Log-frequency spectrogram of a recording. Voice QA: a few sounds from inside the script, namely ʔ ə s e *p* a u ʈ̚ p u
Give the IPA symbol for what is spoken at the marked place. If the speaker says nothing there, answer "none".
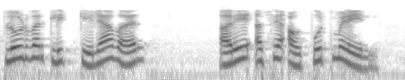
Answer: ʔ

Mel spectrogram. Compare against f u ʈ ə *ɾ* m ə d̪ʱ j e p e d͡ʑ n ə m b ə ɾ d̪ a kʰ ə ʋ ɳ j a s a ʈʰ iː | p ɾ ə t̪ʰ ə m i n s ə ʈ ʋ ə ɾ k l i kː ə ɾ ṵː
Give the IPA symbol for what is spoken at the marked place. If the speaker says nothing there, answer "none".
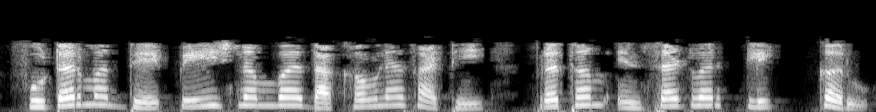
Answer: ɾ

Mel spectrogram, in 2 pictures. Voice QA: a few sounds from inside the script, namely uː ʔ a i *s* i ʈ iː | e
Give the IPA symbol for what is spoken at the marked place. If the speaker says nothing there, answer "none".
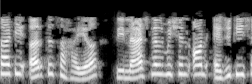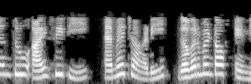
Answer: s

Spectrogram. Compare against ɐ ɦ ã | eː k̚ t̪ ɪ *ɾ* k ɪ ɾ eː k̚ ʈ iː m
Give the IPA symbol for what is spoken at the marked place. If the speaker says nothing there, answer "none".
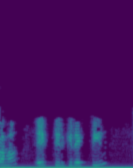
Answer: ɾ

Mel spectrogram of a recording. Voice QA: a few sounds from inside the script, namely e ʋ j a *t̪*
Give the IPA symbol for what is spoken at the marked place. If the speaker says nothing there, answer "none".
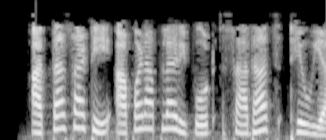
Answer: none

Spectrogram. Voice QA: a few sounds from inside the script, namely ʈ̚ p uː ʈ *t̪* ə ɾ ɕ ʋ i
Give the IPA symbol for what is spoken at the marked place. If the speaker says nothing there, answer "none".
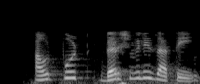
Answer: d̪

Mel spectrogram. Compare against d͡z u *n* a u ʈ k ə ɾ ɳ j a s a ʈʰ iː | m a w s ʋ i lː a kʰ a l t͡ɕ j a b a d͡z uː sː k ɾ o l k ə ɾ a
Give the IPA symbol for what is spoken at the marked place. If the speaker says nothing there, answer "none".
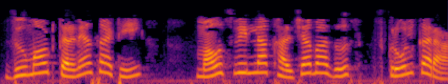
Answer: m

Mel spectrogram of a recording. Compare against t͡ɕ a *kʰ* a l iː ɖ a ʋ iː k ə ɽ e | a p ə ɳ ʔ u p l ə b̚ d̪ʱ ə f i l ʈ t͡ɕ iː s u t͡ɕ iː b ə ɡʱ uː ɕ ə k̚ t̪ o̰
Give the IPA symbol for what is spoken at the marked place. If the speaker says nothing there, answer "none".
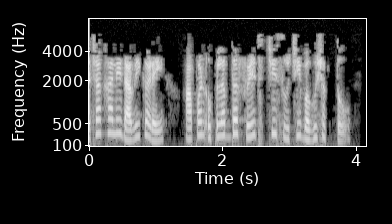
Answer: kʰ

